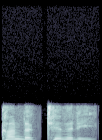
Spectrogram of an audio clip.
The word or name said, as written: conductivity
